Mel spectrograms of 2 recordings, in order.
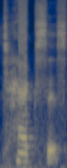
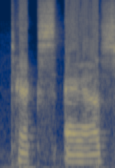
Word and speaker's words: Texas: But it's Virginia, it's Maryland, it's Texas, not Texas ass or anything like that. Don't add syllables um to words that don't need syllables.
